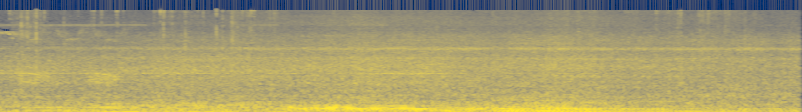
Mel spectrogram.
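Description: Low rumble of motor-vehicle traffic that swells in the middle and eases off again.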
